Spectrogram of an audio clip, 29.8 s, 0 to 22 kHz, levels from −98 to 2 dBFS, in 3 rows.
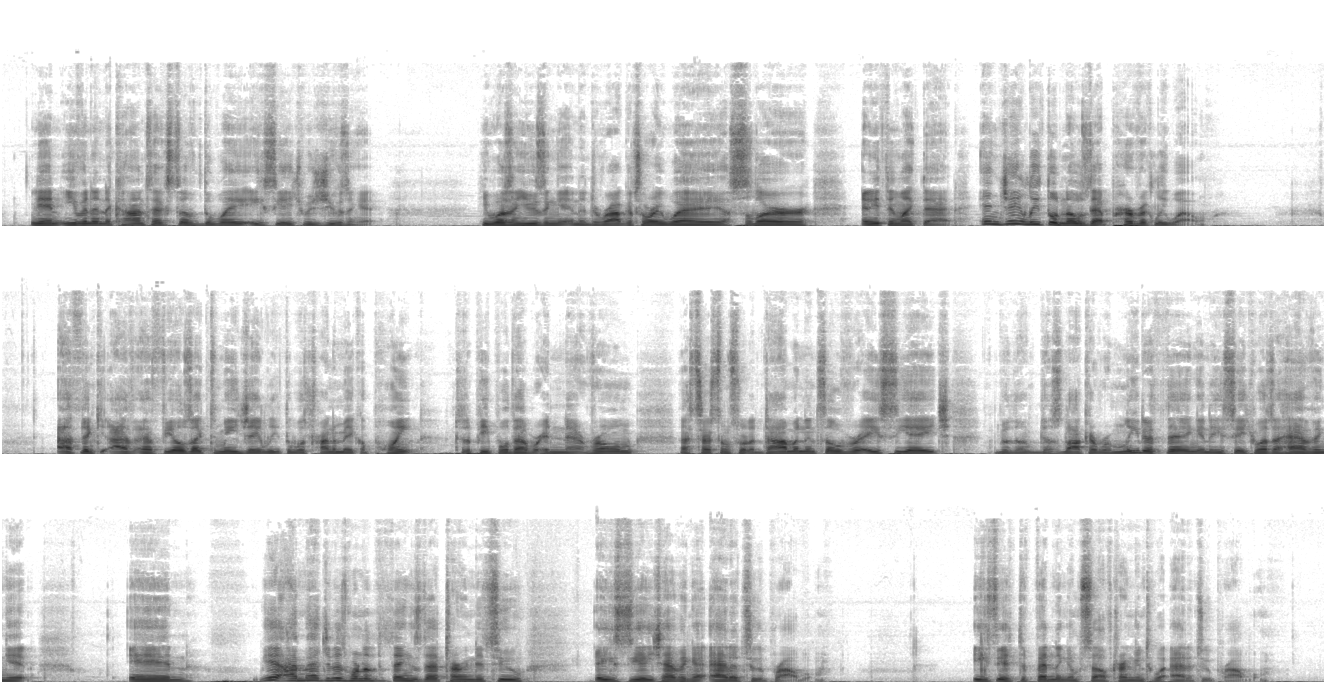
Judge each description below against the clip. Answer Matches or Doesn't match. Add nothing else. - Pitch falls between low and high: Doesn't match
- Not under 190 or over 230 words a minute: Matches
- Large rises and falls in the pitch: Doesn't match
